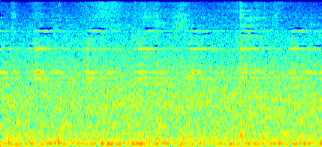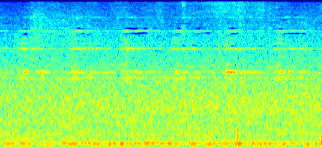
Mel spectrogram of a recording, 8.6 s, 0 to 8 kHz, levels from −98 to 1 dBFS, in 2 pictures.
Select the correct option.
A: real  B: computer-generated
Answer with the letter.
B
